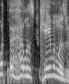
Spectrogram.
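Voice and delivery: high-pitched, baffled, amazed outburst. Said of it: "I'm like".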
